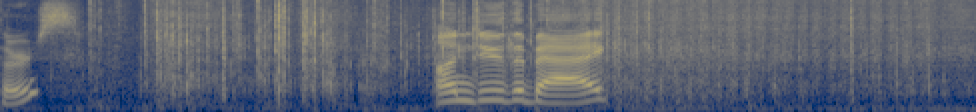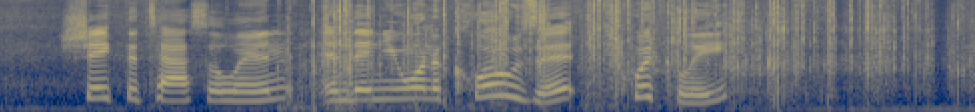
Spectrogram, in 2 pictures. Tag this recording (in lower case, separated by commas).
speech, outside, rural or natural, crumpling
